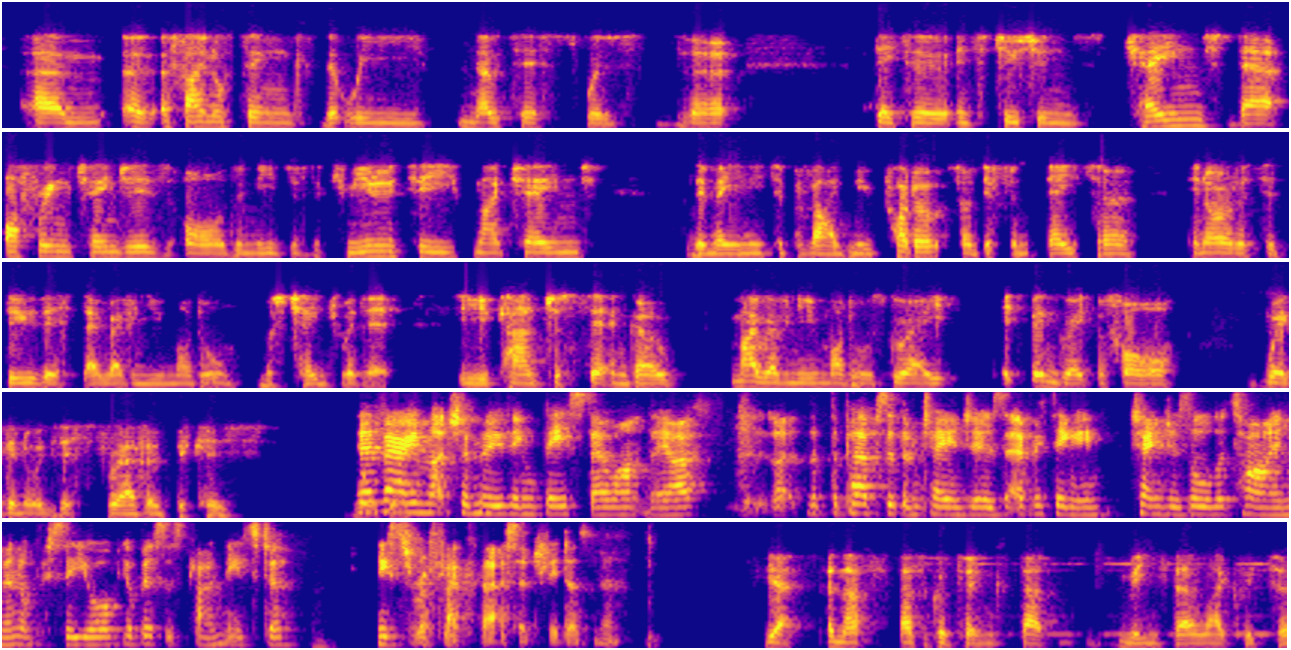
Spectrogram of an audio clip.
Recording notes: This podcast was recorded remotely over Zoom.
